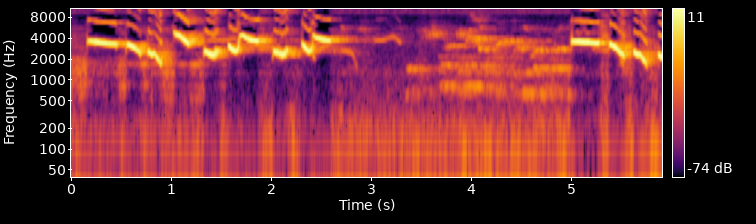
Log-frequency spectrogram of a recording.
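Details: Magpie-robin singing gacor: rapid series of loud, down-slurred whistled notes about twice per second, a softer warbling interlude, then the loud whistled phrases return.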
